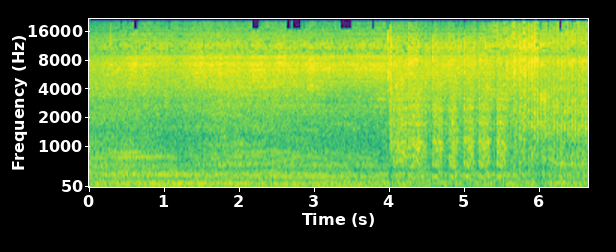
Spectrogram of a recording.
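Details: Toyota Hilux Vigo diesel that had a no-start fault, scanned and repaired: fires and settles into a steady, even idle with a few throttle blips, no misses or knocks; now starts and runs fine.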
